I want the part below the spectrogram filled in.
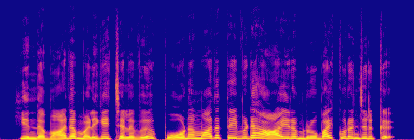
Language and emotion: Tamil, happy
